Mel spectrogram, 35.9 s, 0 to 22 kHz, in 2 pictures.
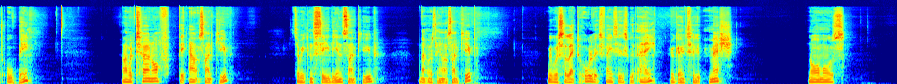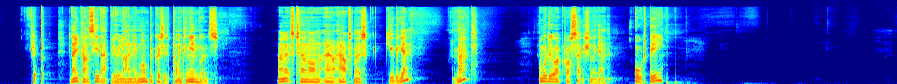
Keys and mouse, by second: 0.2 alt+b, 1.1-2.0 middle drag, 9.8-10.7 middle drag, 13.0 a, 14.3-18.5 drag, 22.2 middle drag, 30.5 alt+b, 30.9 alt+b, 34.5-35.8 middle drag.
